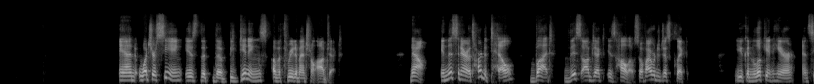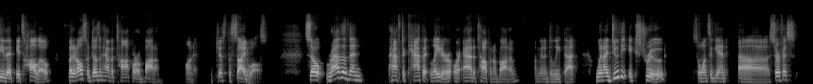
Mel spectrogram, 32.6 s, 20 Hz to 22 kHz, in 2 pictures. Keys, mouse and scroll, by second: 3.0 Return, 14.1 click, 15.4-16.2 scroll, 21.1 F15, 21.4 right click, 23.7 click, 27.1 BackSpace, 29.0 click, 30.9 click.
